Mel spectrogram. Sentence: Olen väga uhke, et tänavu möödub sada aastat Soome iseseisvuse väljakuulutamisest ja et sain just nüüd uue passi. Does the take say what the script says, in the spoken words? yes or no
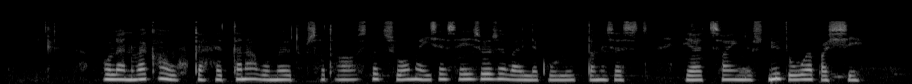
yes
